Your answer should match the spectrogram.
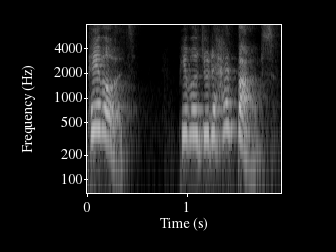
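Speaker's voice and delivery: high, insistent pet call; high-voiced plea to a pet; coaxing a pet. Real, not acted.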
